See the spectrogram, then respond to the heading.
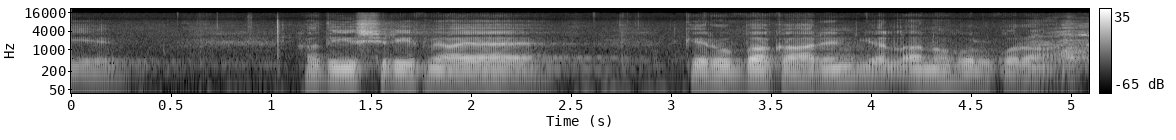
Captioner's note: Arabic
